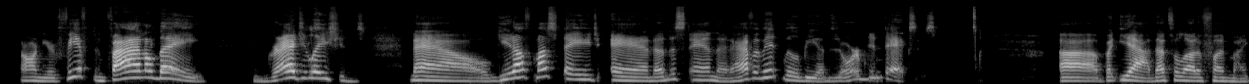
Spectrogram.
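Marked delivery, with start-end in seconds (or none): 0.2-9.4 put-on screaming country accent, higher and louder. Imitating a game show host telling the returning champion what they won, in her country screaming voice. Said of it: "in her country screaming voice".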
